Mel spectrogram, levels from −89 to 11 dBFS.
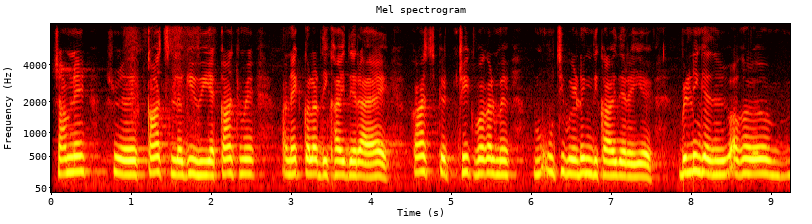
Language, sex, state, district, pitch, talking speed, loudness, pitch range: Hindi, female, Chandigarh, Chandigarh, 225 Hz, 190 wpm, -12 LUFS, 210-230 Hz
